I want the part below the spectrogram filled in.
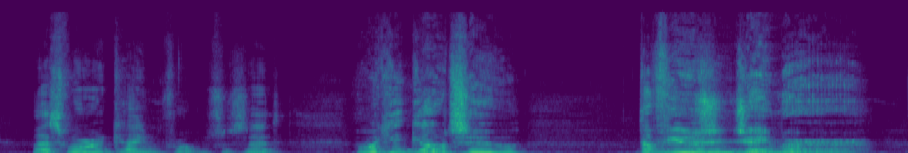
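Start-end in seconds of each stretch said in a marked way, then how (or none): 1.8-4.3 pretend pirate voice, higher and louder. Retelling how a card game joke started, in a put-on pirate voice. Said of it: "I put on a pirate's voice".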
